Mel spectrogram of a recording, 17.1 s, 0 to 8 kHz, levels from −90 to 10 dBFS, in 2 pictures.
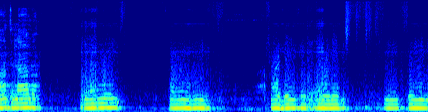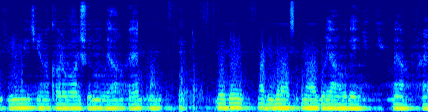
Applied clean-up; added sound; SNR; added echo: neural separator model SepFormer DNS4.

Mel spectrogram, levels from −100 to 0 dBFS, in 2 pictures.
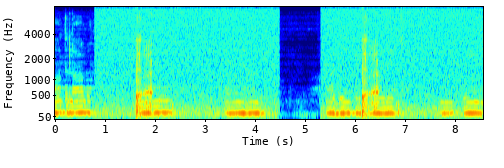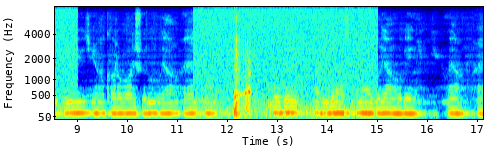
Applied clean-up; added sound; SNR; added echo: none; Burping, eructation; 4 dB; reverberation time 0.4 s.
